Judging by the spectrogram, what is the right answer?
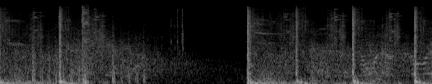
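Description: Gunfire in the Apex Legends video game crackles as sharp, scattered shots in quick bursts, pausing for about a second, then resuming with several more distinct cracks at moderate loudness, with no voices.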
